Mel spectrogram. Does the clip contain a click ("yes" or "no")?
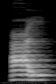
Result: no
